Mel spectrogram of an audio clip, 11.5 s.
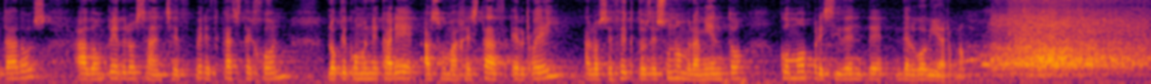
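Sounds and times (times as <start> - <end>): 
speech: 0.0 - 10.4
parliament deputies cheering and applauding: 9.8 - 11.5.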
